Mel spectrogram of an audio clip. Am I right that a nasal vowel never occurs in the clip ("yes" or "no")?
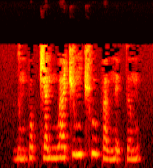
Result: yes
